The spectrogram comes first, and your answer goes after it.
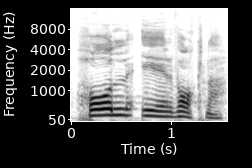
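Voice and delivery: slow, deliberate warning; serious exhortation. Acted. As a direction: give each word weight, unhurried and earnest. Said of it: "det är lite mer allvarligt". (allvarlig, eftertrycklig maning)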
